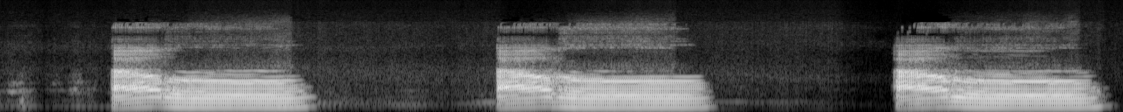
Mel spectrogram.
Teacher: Huruf ro-nya, getarnya kita kurangi sedikit.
